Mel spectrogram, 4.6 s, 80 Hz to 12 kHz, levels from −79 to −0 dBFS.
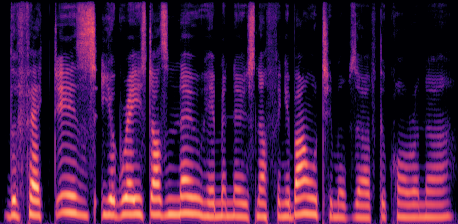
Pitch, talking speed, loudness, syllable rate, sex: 210 Hz, 210 wpm, -19 LUFS, 5.2 syllables/s, female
